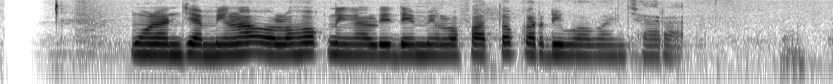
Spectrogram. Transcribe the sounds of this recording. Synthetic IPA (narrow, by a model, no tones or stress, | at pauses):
mɔland͡ʒamilaɔlɔɦɔk̚niŋalidɛmilɔfat̪ɔkɨrdiwawaɲt͡ʃaɾa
